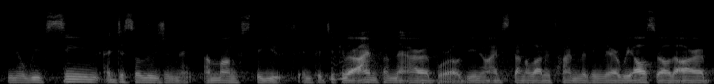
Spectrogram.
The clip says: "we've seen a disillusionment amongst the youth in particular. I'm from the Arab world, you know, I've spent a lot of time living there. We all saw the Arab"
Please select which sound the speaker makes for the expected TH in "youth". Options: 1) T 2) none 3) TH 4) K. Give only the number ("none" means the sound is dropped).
3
